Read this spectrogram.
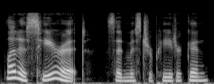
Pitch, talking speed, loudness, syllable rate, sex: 200 Hz, 195 wpm, -17 LUFS, 4.7 syllables/s, female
